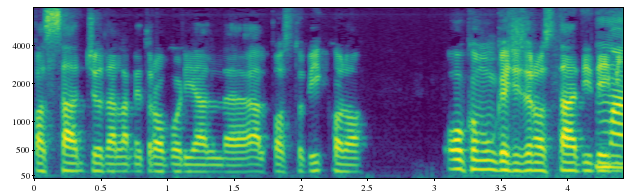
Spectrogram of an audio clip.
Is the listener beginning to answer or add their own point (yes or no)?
no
